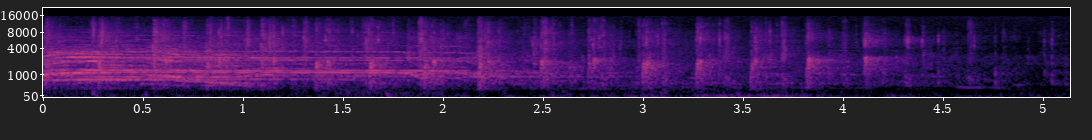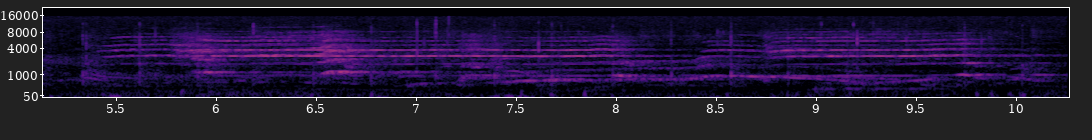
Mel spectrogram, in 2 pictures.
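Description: A softball crowd claps and cheers for player Jada Bradford, fairly faint and distant, while an announcer's amplified voice carries over the applause.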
